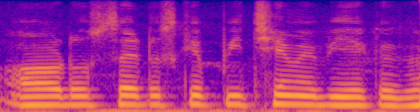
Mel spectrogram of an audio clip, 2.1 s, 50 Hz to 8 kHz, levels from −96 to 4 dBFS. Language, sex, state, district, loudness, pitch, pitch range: Hindi, male, Bihar, Supaul, -22 LUFS, 180 Hz, 175-190 Hz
